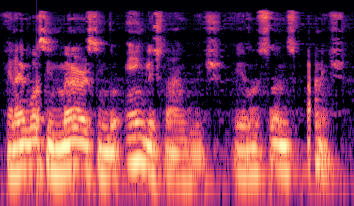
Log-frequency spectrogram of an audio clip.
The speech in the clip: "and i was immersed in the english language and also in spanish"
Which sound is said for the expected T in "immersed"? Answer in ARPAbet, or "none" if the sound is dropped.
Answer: none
